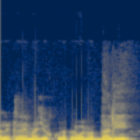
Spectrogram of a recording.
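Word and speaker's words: DALL-E: que las gracias que querían hacer que se pronunciara como dalí pero hace el juego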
